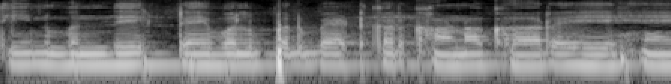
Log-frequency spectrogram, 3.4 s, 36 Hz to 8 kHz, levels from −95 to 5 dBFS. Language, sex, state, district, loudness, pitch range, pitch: Hindi, male, Uttar Pradesh, Shamli, -24 LUFS, 125-130 Hz, 125 Hz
